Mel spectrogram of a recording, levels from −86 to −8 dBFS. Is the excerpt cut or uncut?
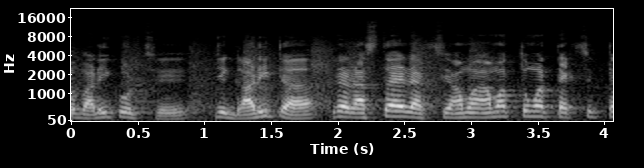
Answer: cut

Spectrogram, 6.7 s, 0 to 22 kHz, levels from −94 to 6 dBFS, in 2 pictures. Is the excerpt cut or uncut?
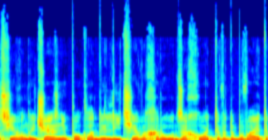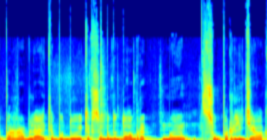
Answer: uncut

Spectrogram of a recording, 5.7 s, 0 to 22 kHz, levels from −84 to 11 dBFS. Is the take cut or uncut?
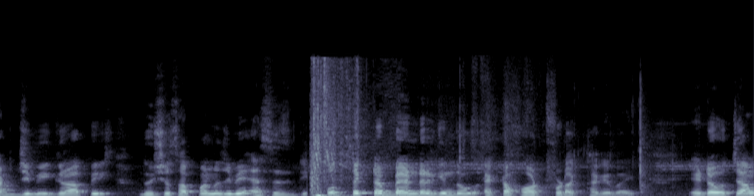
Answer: cut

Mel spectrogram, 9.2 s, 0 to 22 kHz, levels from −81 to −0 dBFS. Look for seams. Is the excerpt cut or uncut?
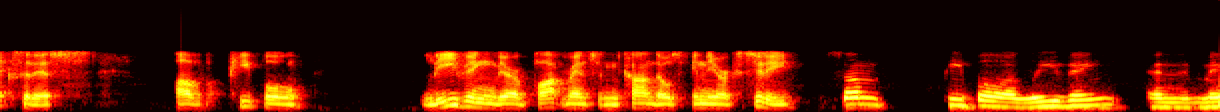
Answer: cut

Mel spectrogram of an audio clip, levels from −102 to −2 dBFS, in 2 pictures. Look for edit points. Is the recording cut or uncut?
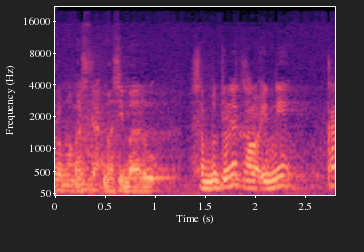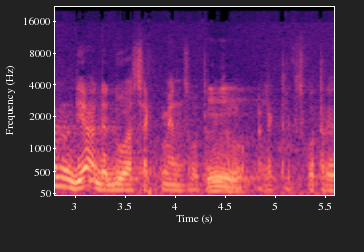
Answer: cut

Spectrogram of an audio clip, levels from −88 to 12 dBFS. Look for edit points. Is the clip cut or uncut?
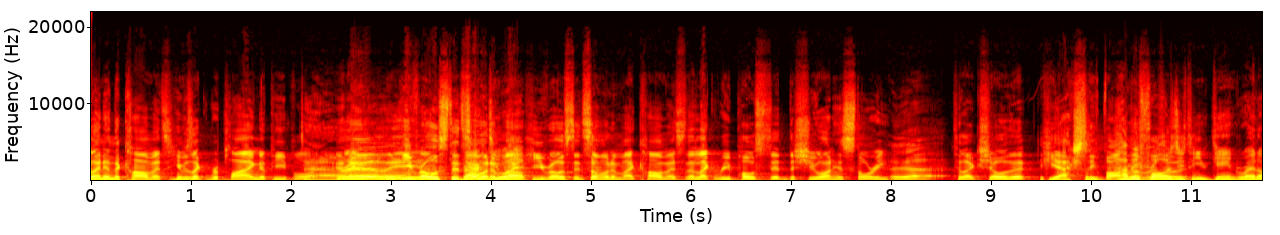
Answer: uncut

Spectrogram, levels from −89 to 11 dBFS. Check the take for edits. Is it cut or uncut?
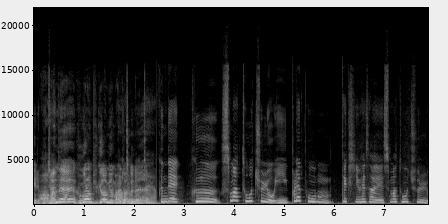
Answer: cut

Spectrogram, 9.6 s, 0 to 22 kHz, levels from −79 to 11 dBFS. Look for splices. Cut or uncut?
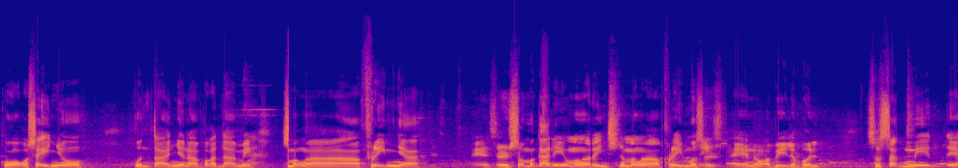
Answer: cut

